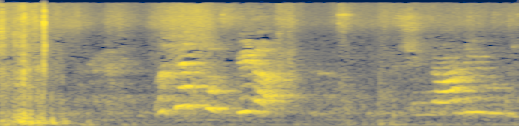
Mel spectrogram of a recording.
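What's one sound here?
A young girl speaks close to a microphone.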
